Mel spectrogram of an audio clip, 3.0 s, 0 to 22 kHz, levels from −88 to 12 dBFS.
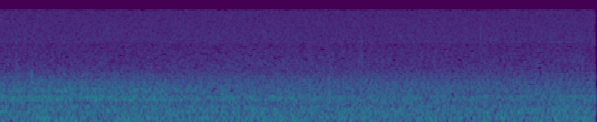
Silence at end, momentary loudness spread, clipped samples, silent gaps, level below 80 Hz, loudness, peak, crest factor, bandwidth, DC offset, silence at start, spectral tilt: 0 s; 2 LU; under 0.1%; none; -60 dBFS; -47 LUFS; -32 dBFS; 16 dB; 16.5 kHz; under 0.1%; 0 s; -4.5 dB/octave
